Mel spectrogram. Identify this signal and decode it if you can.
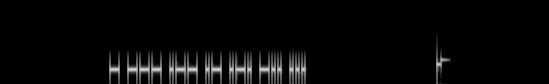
Morse code, heard as a keyed tone, about 40 wpm, 700 Hz. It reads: TOWARDS
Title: ES:S Suffix - Top 100 Words with Base Words 40wpm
